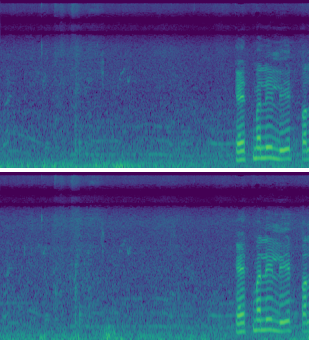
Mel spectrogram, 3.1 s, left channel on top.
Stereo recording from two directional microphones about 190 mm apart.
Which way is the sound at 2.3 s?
35° left (ahead or behind).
